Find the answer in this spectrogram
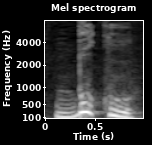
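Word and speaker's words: beaucoup: strange B like that remember you don't pronounce the final P okay and then you've get this combination of vowels a u and you get the sound o so technically it's B okay so it's not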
